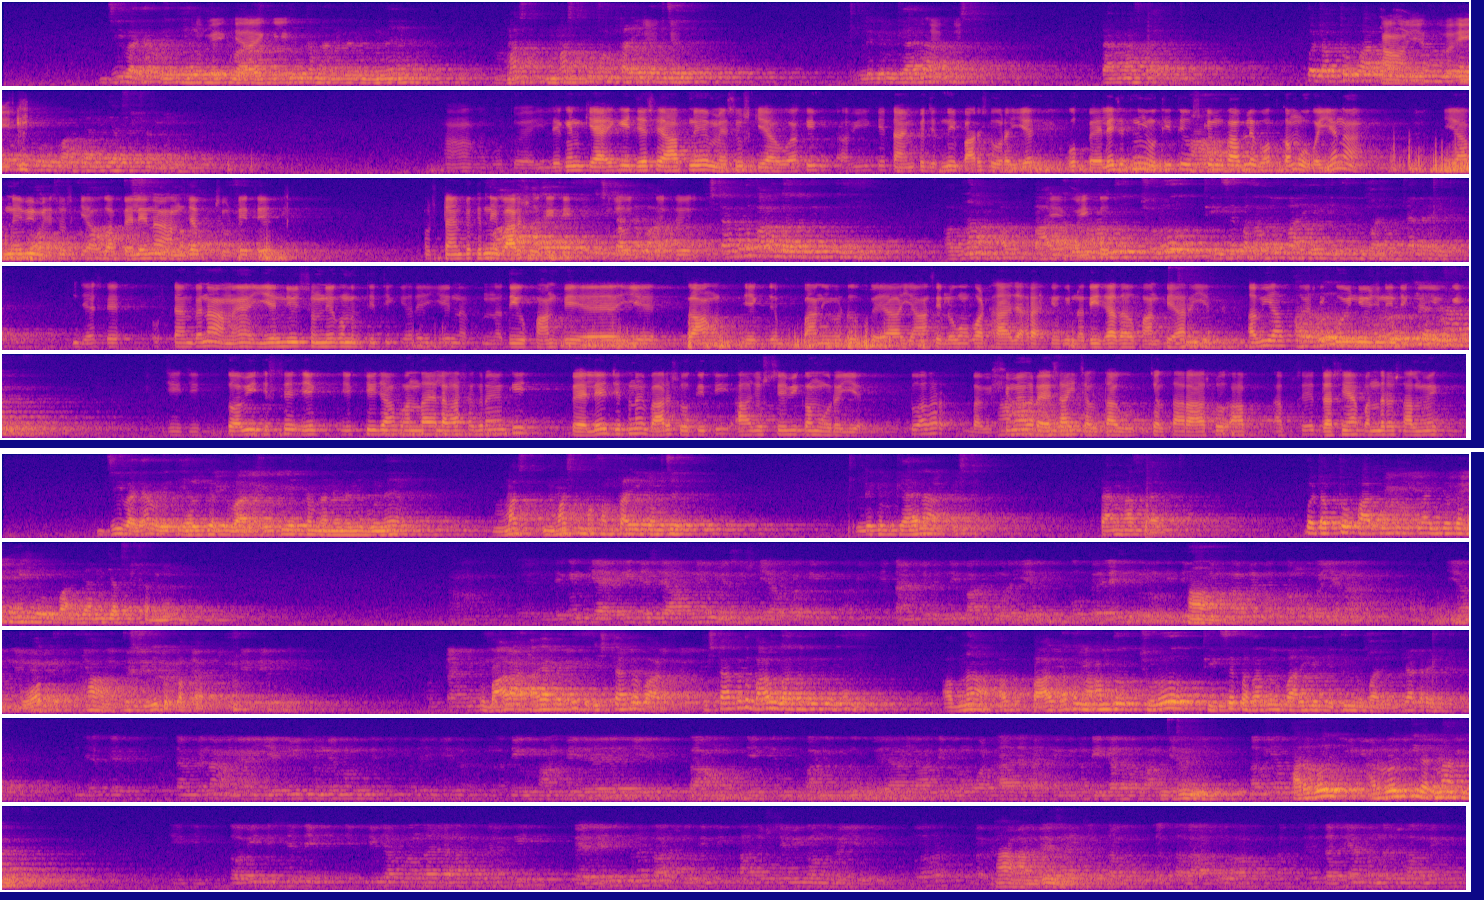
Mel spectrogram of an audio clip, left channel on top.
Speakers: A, on the right; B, on the left.
A: جی بھائی جان وہئی تھی ہلی
B: ابھی
A: ہلکی بارش
B: کیا ہے
A: ہوئی
B: کہ
A: تھی ایک ایک دم نانی ن بنے مست مست موسم تھا ایک
B: جی
A: دم سے
B: جی
A: لیکن کیا ہے نا
B: جی جی
A: اس ٹیئم مست ہے بٹ اب تو پارکوں
B: ہاں
A: میں اتنا
B: یہ
A: انجوائے
B: تو ہے
A: کرتے
B: ہی
A: ہیں تو باہر جانے کی ج سکتا نہیں ہے
B: <unintelligible> ہاں وہ تو ہے ہی لیکن کیا ہے کہ جیسے آپ نے محسوس کیا ہوا کہ ابھی کے ٹائم پہ جتنی بارش ہو رہی ہے وہ پہلے جتنی ہوتی تھی
A: ہاں
B: اس کے مقابلے بہت کم ہو گئی ہے نا یہ آپ نے
A: بہت
B: بھی محسوس کیا
A: ہاں
B: ہوگا پہلے
A: اس یہ
B: نا
A: تو
B: ہم
A: پکا
B: جب
A: ہے
B: چھوٹے تھے اس ٹائم پہ کتنی
A: تو باھ
B: بارش ہوتی
A: آیا کرتی تھی اس
B: مطلب
A: ٹائم پہ بڑھ
B: جیسے
A: اس ٹائم پہ تو باڑ اگا کرتی تھی بھائی جان اب ن اب باڑ
B: جی
A: کا
B: وہی
A: تو نام تو چھڑو ٹھیک سے فصل نہیں ہو پا رہی ہے کھیتی نہیں ہو پا رہی ہے کیا کر رہے ہیں
B: جیسے اس ٹائم پہ نا ہمیں یہ نیوز سننے کو ملتی تھی کہ ارے یہ نہ ندی افان پہ ہے یہ گاؤں ایک جب پانی میں ڈوب گیا یہاں سے لگوں کو ہٹایا جا رہا ہے کیونکہ ندی زیادہ پان پہ
A: جی
B: آ رہی
A: جی
B: ہے ابھی آ کو
A: ہر
B: ایسی
A: روز
B: کوئی نیوز
A: ہر
B: نہیں
A: روز
B: دیککھ
A: کی
B: رہی
A: گھٹنا
B: ہوگی
A: تھی
B: جی جی تو ابھی اس سے ایک ایک چیز آپ اندازہ لگا سک رہے ہیں کہ پہلے جتنا بارش ہوتی تھی آج اس سے بھی کم ہو رہی ہے تو اگر بھشیہ
A: ہاں
B: میں
A: ہاں
B: اگر
A: جی
B: ایسا
A: جی
B: ہی چلتا چلتا رہا تو آ اب سے دس یا پندرہ سال میں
